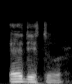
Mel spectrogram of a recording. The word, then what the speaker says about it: editor: Editor. First syllable stress.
